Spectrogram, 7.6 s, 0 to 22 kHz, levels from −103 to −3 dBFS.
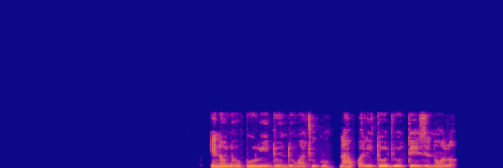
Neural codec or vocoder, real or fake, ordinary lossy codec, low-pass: none; real; none; 7.2 kHz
